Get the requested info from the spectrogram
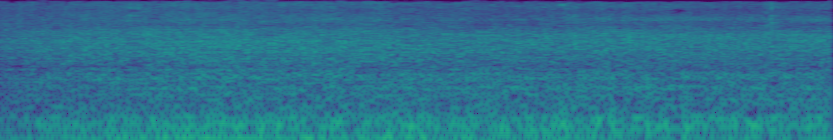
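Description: Steady low rumble of a car driving: engine and road noise, with no distinct events.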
